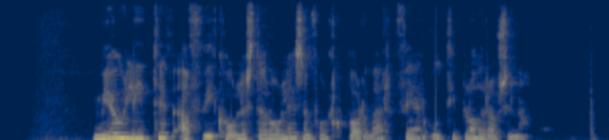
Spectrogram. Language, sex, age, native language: Icelandic, female, 40-49, Icelandic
